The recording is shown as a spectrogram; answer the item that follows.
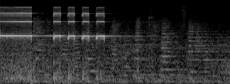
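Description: Referee-style whistle blown: one long shrill blast, then about four quick short toots.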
